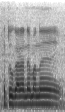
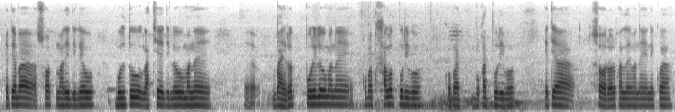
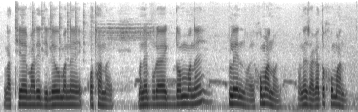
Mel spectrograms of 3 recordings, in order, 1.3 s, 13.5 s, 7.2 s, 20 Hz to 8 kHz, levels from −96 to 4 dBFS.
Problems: none marked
